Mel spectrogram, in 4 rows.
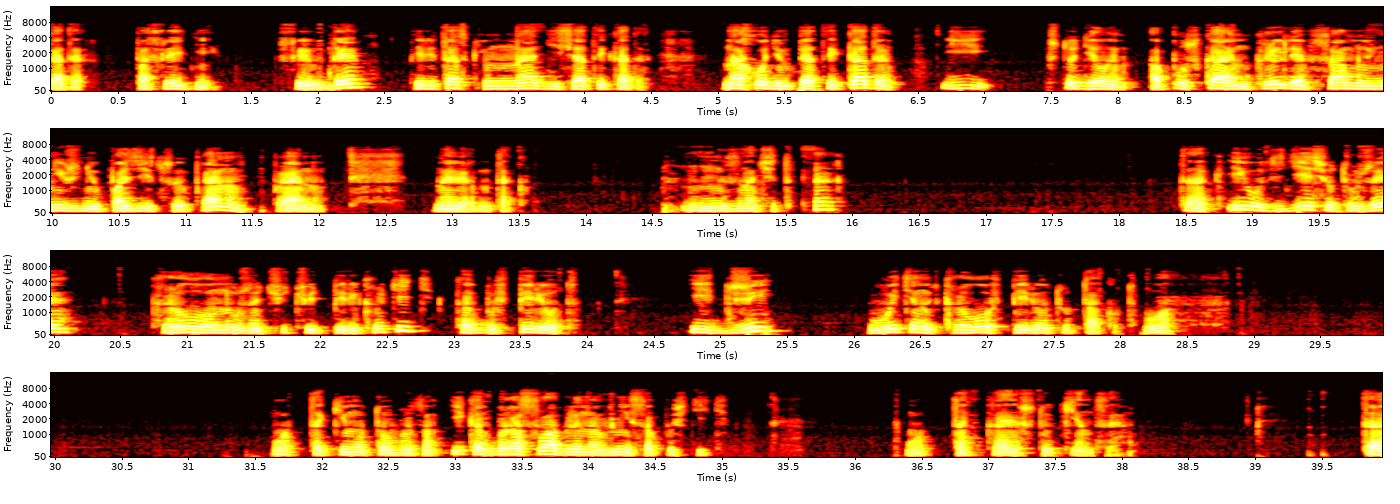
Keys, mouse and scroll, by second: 1.8 shift+d, 4.4 click, 8.7 click, 8.7-10.5 scroll down 1, 11.4 g, 14.7 r, 18.0 middle click, 18.7 middle click, 20.9 r, 25.0 g, 28.0 middle click, 28.2 middle click, 29.4-29.9 scroll down 1, 29.9 middle click, 31.4 g, 34.0 middle click, 34.5 middle click, 35.7 middle click, 36.3 middle click, 39.1 click.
